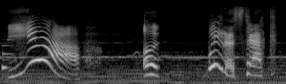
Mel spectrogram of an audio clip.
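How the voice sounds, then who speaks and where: A woman voicing a small, childlike floating companion in a video game, with a squeaky, excitable, fretful delivery. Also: extremely slow, exaggerated voice. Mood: excited, then flustered protest. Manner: excitable, folksy turns of phrase. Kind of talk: video game character acting. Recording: music playing behind the voice.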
